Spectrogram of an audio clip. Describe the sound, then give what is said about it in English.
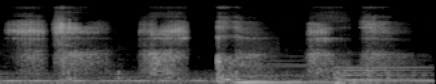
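A voice imitates heavy mouth-breathing, loud panting in rhythmic rasping breaths, about six in and out over a few seconds, with a low hum underneath. “…'s panting was kind of scary, but it wasn't enough for me.”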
